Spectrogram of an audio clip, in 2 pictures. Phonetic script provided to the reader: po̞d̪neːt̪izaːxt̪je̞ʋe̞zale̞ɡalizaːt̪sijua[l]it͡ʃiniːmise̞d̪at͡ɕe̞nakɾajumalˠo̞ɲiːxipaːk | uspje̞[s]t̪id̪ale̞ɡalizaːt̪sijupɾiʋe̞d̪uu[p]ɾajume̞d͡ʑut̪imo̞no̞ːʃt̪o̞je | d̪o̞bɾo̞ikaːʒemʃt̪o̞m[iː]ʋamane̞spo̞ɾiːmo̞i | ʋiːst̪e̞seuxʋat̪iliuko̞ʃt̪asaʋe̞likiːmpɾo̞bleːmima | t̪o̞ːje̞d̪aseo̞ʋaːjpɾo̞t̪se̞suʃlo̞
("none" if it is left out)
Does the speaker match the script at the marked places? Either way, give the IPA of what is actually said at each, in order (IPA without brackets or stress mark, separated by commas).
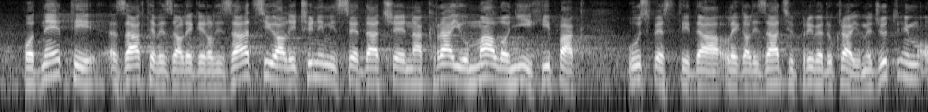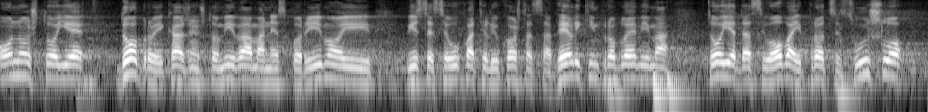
l, s, k, iː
